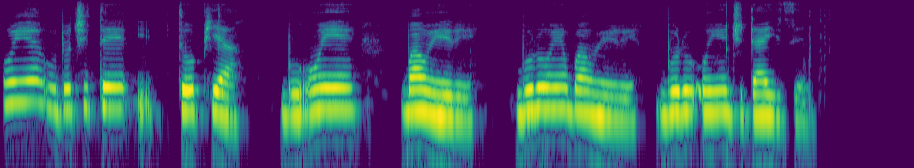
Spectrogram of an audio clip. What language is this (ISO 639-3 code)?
ibo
